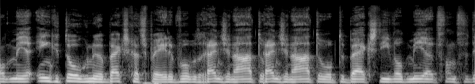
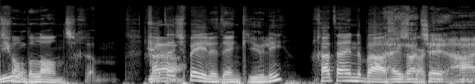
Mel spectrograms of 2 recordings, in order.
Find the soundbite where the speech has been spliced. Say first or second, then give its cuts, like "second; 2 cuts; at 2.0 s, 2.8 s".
first; 1 cut; at 2.6 s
